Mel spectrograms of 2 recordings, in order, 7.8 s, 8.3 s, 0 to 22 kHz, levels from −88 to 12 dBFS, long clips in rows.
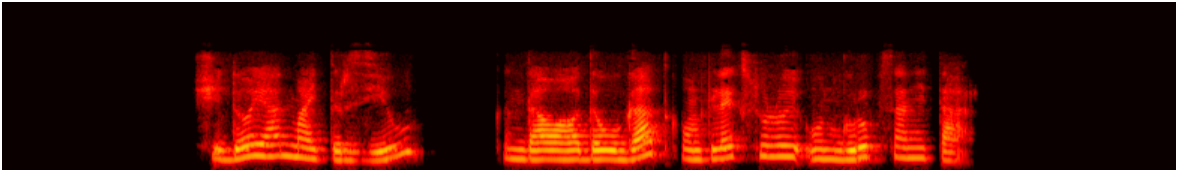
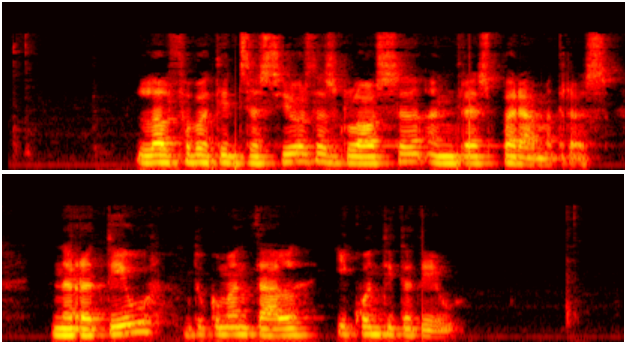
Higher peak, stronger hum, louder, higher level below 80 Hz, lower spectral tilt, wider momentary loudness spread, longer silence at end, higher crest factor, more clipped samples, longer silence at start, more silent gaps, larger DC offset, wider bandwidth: second, -12 dBFS vs -4 dBFS; neither; second, -30 LUFS vs -23 LUFS; second, -80 dBFS vs -54 dBFS; about the same, -6 dB/octave vs -5.5 dB/octave; about the same, 11 LU vs 12 LU; first, 1.4 s vs 1.15 s; about the same, 20 dB vs 20 dB; neither; first, 1.3 s vs 0.9 s; first, 2.90-3.29 s vs none; neither; second, 7.8 kHz vs 11.5 kHz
